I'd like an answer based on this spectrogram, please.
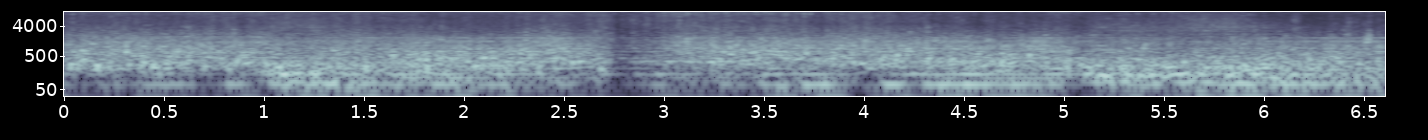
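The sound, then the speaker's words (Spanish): Roaring rush of water from a terrible whirlpool surging up from deep in the ground, sinking the village of Valverde and flooding its valley into a lake: a loud, steady churning roar throughout, with one brief dip partway through. “desde lo lejos pudieron divisar cómo surgía del fondo de la tierra un terrible torbellino de agua que hundió al pueblo de Valverde”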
